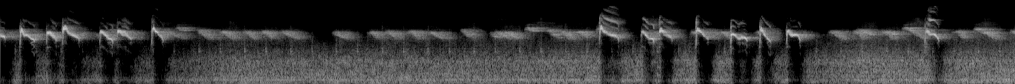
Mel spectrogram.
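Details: In minor moult, a caged Oriental white-eye sings on 3 June 2022: two clusters of fast, bright, steeply slurred high chirps, each run several notes long, with gentle continuous twittering and a faint hum between.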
